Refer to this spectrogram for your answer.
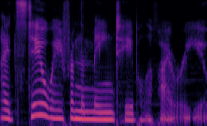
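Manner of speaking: hushed whisper. Voicing a dancer who steps closer to warn a player: whispering. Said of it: "kind of whispers to you".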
